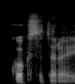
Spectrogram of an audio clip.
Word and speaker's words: Коксетер: Еще часто пишут Коксетера. Но ударение, конечно, правильно говорить Коксетера, и поэтому, в общем-то, как слышится, так и пишется, это, в общем, не очень большая разница. По-английски он Коксетер.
